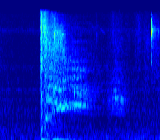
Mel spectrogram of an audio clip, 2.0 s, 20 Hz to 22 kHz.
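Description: A single loud pistol shot in the video game Resident Evil 4 cracks sharply and rings out briefly, followed by a fainter impact and a small click.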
